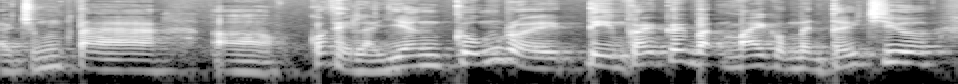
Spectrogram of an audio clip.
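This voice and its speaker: A man with an ordinary speaking voice, fairly high pitch, lively intonation and moderate pace. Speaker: priest and TV host. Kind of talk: interview on community news show. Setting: video studio. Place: studio. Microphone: lapel.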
